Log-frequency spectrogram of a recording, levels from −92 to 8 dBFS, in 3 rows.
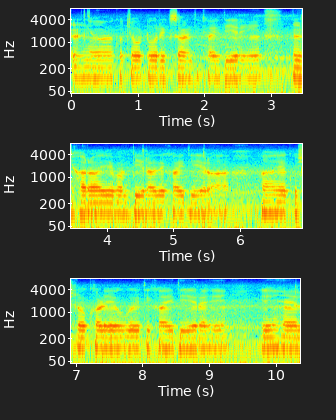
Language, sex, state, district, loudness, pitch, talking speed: Hindi, male, Uttar Pradesh, Jalaun, -19 LUFS, 110 Hz, 135 wpm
